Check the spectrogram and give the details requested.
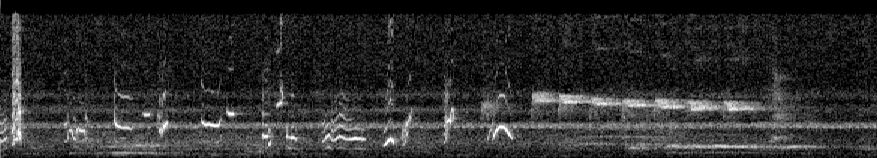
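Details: Pleci dakun white-eye from Pupuan, Bali: a scattered series of short, high, sharp chirps and upslurred whistled notes, with a steady high hiss and a faint lower drawn-out note in the background.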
